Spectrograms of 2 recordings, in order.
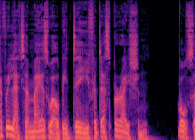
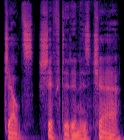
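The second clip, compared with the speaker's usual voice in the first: ordinary delivery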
